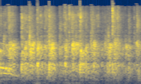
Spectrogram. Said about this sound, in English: I'm glad you clapped a little bit less for him because he's not here.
